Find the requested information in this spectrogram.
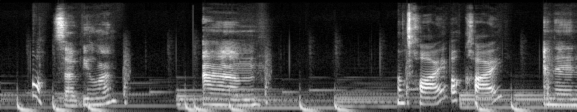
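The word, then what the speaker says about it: Zavulon: It's spelled Z A V U L O N, but I'm pretty sure it's Zabulon with like a kind of a softer B. Oh, Zabulon.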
